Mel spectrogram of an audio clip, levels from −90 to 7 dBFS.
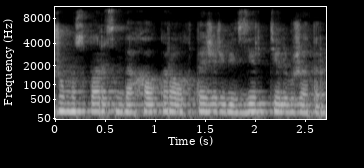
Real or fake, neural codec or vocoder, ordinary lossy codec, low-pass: real; none; AAC, 64 kbps; 9.9 kHz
